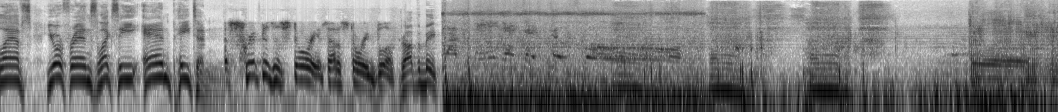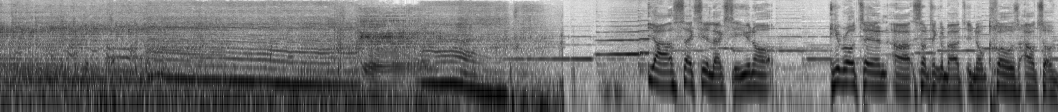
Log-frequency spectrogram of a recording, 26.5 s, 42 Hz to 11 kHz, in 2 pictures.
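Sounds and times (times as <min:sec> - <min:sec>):
speech: 0:00.0 - 0:06.2, 0:21.4 - 0:23.0, 0:23.6 - 0:26.4
buzzy drones: 0:05.6 - 0:09.4, 0:11.7 - 0:20.3
blaring fart sound: 0:07.7 - 0:10.9, 0:12.1 - 0:19.9.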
